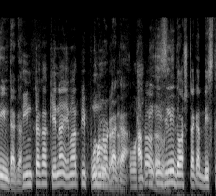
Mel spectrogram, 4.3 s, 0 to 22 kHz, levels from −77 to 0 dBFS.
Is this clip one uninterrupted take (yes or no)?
yes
